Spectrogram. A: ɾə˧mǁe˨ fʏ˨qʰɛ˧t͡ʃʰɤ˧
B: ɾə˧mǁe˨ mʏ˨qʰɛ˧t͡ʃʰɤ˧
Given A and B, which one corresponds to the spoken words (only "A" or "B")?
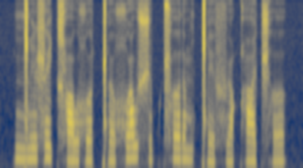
A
